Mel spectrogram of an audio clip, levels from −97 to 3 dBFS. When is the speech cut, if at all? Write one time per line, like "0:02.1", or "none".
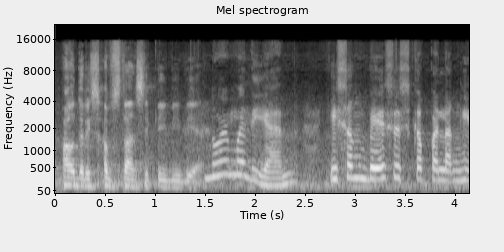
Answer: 0:01.2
